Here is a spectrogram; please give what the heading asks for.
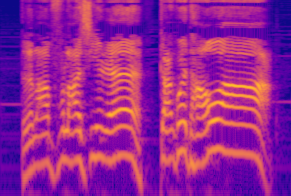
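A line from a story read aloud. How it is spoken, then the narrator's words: Shouting. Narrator (Chinese): 又有人喊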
